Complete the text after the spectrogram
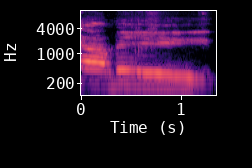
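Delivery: high, stretched-out name call; sing-out shout-out, stretched; drawn-out call. Real, not acted. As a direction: hold the name long and high.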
